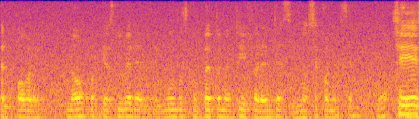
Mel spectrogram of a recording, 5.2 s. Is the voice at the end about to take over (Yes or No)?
Yes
